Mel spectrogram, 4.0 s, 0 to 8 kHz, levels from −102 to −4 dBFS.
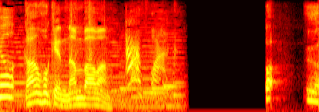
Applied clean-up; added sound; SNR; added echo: none; none; none; none.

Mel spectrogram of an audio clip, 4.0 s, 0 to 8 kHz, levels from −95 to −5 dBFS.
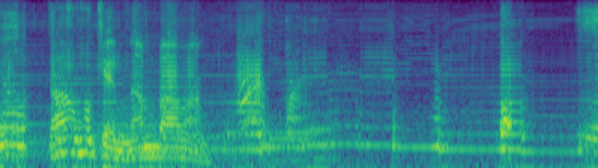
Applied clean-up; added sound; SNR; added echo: neural separator model SepFormer DNS4.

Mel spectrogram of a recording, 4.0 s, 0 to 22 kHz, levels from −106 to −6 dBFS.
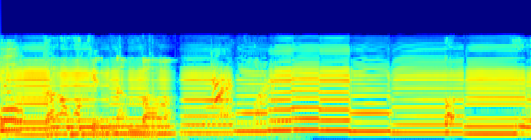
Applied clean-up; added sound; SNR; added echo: neural mask model RNNoise.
